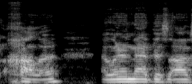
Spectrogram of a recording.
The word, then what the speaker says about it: challah: just got done uh learning how to pronounce it's not challa it's challah i learned that this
